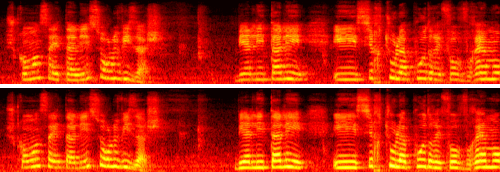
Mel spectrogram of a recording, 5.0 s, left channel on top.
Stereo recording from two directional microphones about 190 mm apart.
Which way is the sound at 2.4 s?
35° right (ahead or behind).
